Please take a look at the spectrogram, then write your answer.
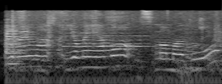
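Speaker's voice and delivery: normal talking voice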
